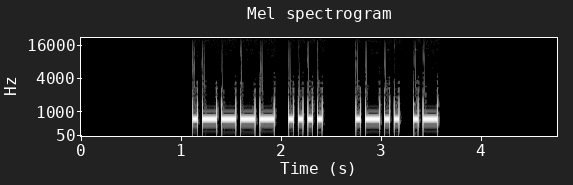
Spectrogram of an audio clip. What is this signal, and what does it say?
Morse code, heard as a keyed tone, about 25 wpm, 700 Hz. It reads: 1H LA
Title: Winter Field Day Exchanges 25wpm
